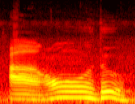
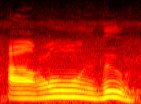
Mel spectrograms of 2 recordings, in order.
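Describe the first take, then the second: The two takes are said the same way.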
